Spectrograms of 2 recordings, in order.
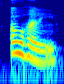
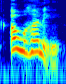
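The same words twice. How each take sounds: First: Toned-down, dismissive "oh, honey"; restrained condescension. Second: High, loud, condescending exclamation; sharply raised, patronising "oh, honey"; mock pity. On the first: Same words repeated, toned down. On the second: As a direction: pounce on it with loud fake pity. Mock pity aimed at absent friend. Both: Real, not acted.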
